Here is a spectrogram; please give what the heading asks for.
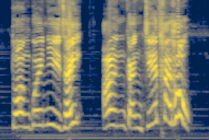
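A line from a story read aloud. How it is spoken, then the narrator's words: Loud stern shout. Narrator (Chinese): 卢植远远 大声喝道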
